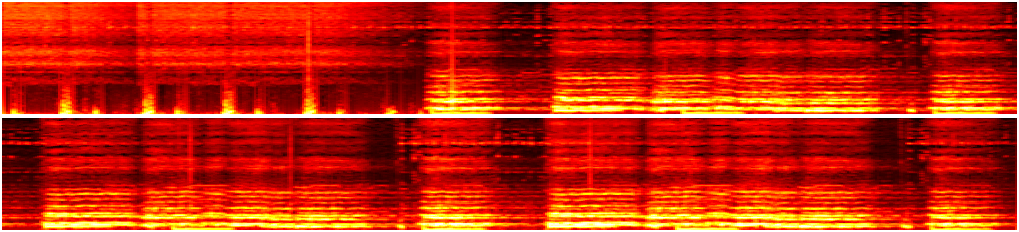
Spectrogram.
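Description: TV programme theme music. For the first four seconds or so it is a regular, paired, heartbeat-like thumping under a hiss, then it changes to chanted vocal music in repeated phrases over a low held tone.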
